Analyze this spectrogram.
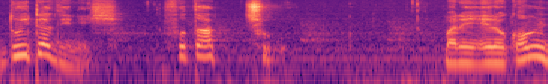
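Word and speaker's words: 二つ: আবার যদি আসি যে দুইটা জিনিস, ফুতাচ্ছু, মানে এরকম যে দুইটা জিনিস, 2 তারপর হচ্ছে সু, তাহলে উচ্চারণটা কী হবে, ফুতাচ্ছু, ফুতাচ্ছু, ফুতাচ্ছু, ফুতাচ্ছু, ফুতাচ্ছ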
